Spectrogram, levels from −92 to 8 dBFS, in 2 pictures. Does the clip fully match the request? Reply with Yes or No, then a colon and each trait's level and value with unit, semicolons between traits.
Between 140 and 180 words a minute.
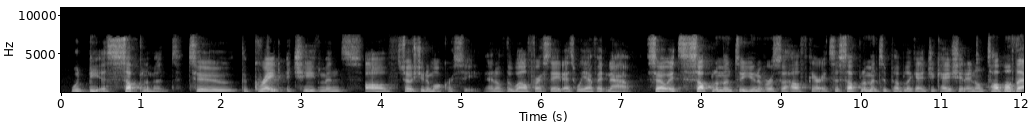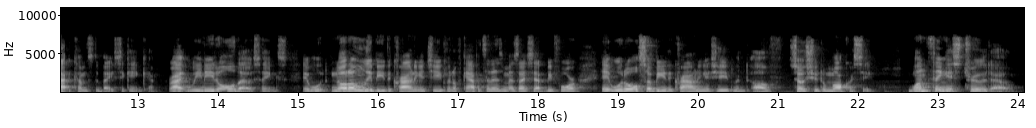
No: average, 195 wpm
